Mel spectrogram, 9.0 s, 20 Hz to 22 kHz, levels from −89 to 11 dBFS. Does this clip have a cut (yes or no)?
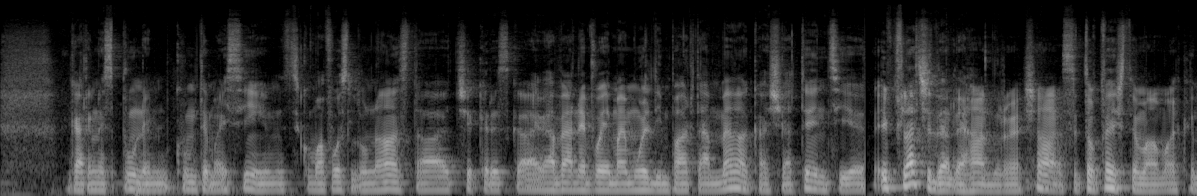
yes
